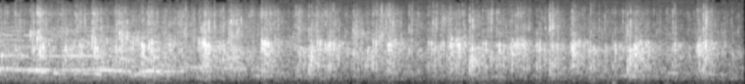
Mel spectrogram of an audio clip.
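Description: An audience applauds steadily for several seconds, a dense wash of many hands clapping at once, sustained and even, heard from a moderate distance with no clear speech over it.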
